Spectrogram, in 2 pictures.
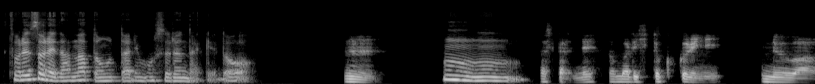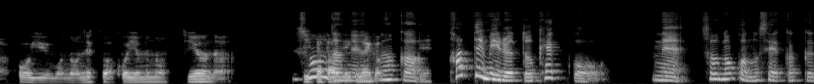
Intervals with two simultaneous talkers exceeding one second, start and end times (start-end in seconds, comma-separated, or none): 11.2-12.5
